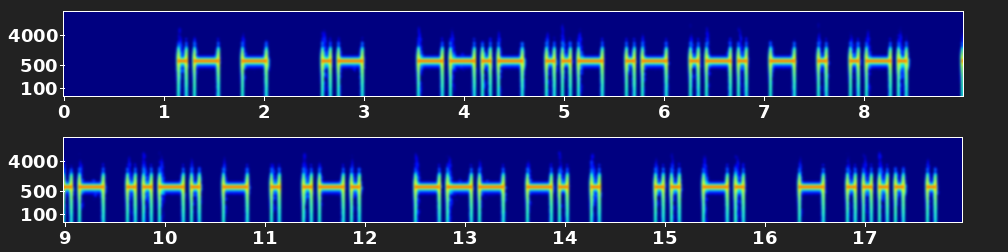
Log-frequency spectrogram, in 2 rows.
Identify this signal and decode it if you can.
Morse code, heard as a keyed tone, about 15 wpm, 700 Hz. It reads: AT A QUARTER AFTER ONE IN THE
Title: Sentences from Top 1300 Words 15wpm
